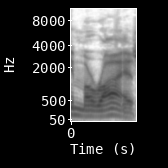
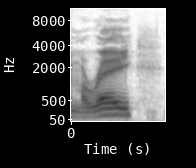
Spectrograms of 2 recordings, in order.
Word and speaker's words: Marais: I say Mariah Street. Now, some people might say Marais. And some people from up north might say Marais, but it's spelled M-A-R-A-I-S.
